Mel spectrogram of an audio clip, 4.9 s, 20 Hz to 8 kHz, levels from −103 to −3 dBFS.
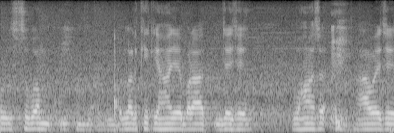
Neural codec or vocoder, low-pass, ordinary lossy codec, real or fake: none; none; none; real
